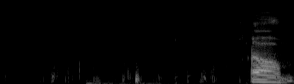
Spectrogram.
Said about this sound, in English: First, going to take a quick swig of Pepsi.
